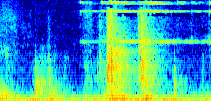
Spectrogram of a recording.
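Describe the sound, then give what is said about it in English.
A door being opened: a few soft knocks and thuds, then a pair of sharper clicking impacts like a latch or handle, fairly faint and with no talk. “open the door like before”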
